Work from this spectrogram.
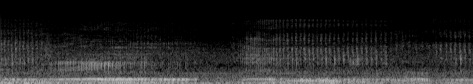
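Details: American bison during the rut on a morning around Grand Teton, Jackson Hole and Yellowstone, with chasing, fighting and mating; deep, drawn-out roaring bellows lasting about two seconds, one after another, low and rough, over steady outdoor background rumble.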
